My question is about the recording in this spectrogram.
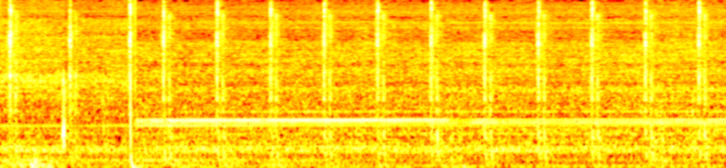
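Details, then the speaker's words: VEVOR diesel air heater with auxiliary tank, first start after installation: steady whirring fan rising in volume with even fuel-pump ticking about ninety a minute; normal start-up, hot air follows after a few minutes. "On entend le bruit là, de la machine qui fait de plus en plus de bruit."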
